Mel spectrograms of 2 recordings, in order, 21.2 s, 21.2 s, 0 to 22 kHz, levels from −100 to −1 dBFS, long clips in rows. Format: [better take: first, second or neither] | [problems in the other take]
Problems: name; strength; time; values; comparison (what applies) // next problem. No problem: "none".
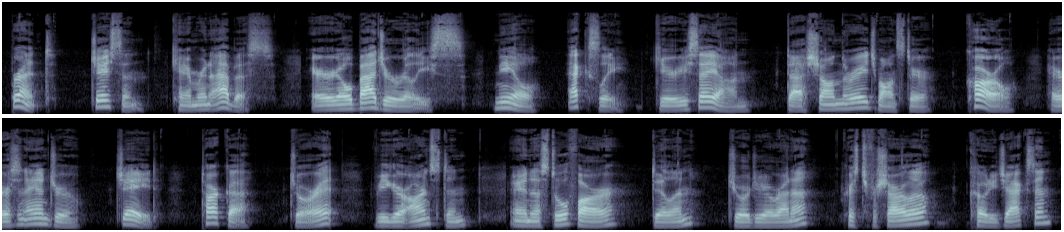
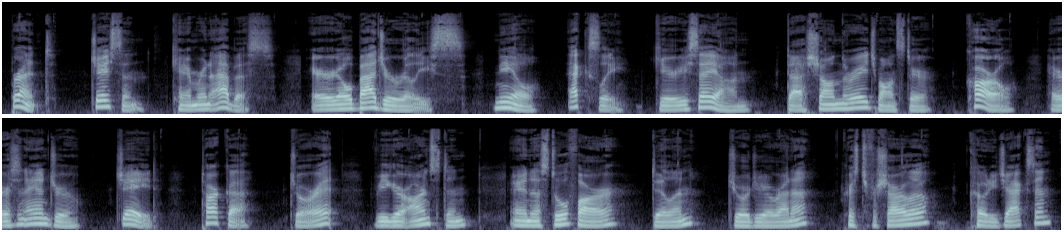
second | thin; somewhat; fading below 400 Hz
